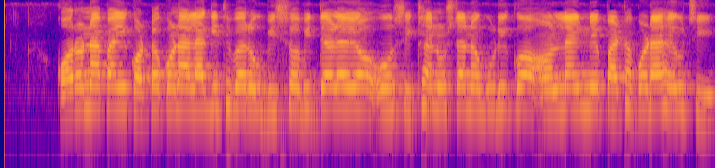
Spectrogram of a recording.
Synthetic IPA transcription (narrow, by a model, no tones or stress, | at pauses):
kɔɾonapaĩkɔʈɔkɔɽ̃alaɡit̪ʰibaɾubiswɔbid̪jalɔjɔosikʰːjanusʈʰanɔɡuɽikɔːnlainːepaʈʰɔpɔɽaɦewt͡ʃʰi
